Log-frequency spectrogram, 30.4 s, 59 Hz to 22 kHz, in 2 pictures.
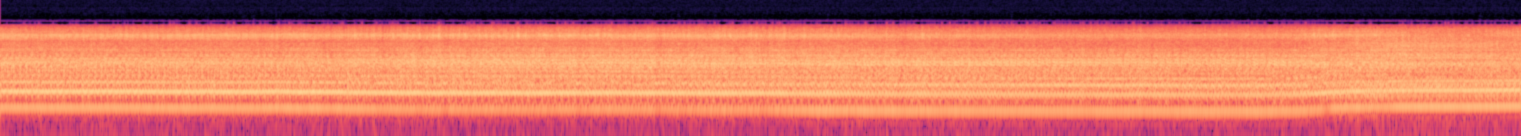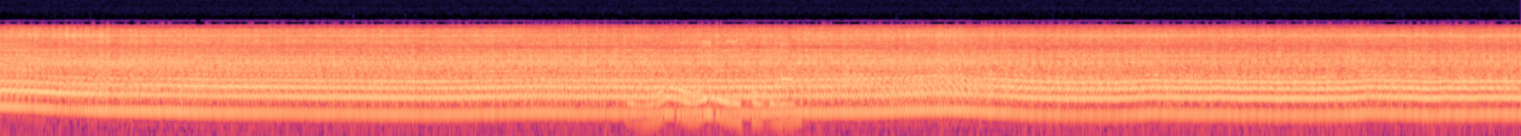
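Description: Chicago Electric 18-volt cordless 1/2-inch hammer drill running non-stop under load, boring a masonry bit into a concrete block. Its motor whine slowly sags in pitch, with a short rise about halfway through, as the battery runs down.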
